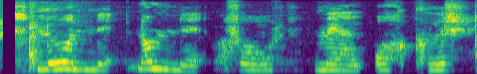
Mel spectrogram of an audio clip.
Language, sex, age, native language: Icelandic, male, 9, Icelandic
